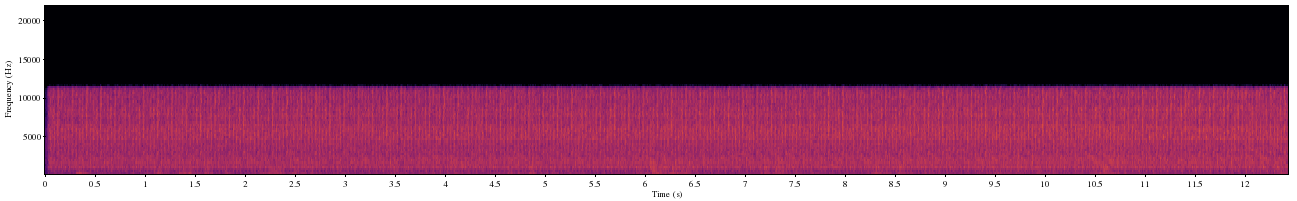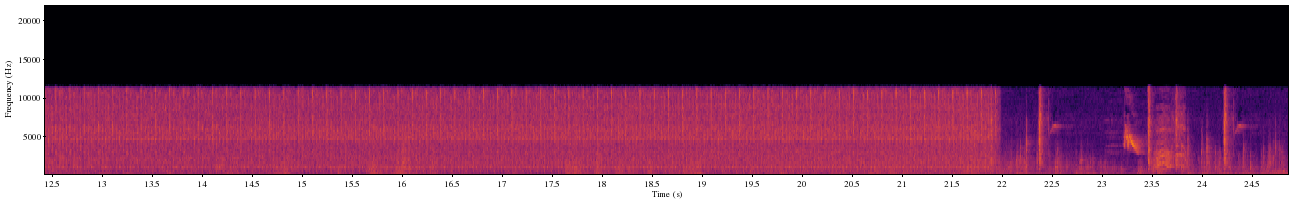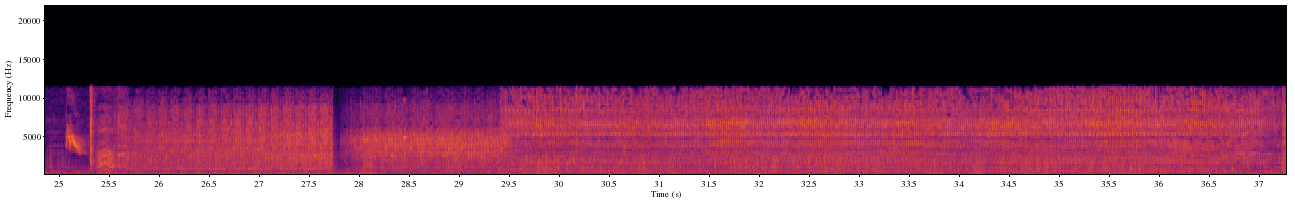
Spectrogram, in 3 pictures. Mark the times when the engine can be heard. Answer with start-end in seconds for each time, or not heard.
0.0-37.2.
